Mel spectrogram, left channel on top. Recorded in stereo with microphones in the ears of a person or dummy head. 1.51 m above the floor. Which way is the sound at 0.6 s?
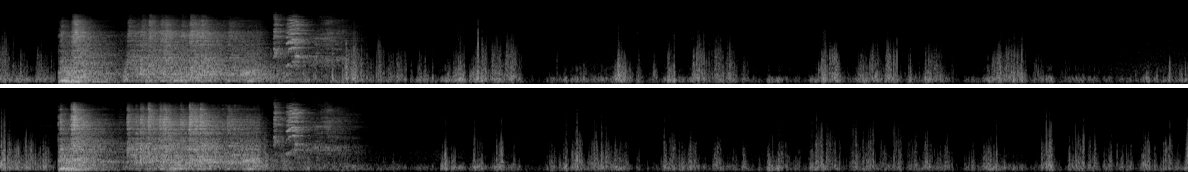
55° right (ahead or behind).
